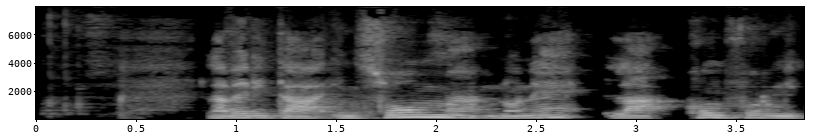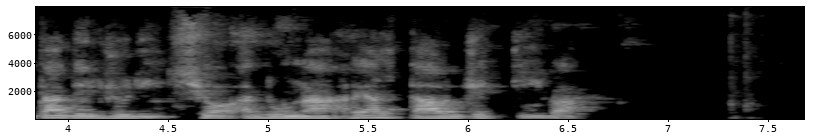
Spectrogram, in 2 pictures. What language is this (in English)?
Italian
